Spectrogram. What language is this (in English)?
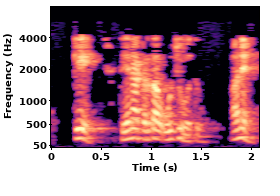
Gujarati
